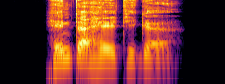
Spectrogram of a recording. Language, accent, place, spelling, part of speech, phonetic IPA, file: German, Germany, Berlin, hinterhältige, adjective, [ˈhɪntɐˌhɛltɪɡə], De-hinterhältige.ogg
- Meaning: inflection of hinterhältig: 1. strong/mixed nominative/accusative feminine singular 2. strong nominative/accusative plural 3. weak nominative all-gender singular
